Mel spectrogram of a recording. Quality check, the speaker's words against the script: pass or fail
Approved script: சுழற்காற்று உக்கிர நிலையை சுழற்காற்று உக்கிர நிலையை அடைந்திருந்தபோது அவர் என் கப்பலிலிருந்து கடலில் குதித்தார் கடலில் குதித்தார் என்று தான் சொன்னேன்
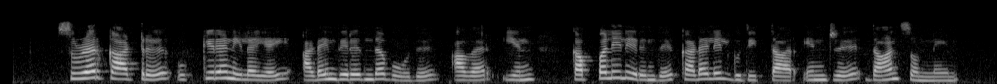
fail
